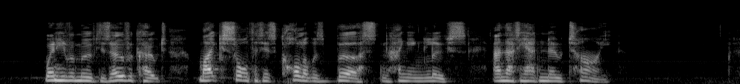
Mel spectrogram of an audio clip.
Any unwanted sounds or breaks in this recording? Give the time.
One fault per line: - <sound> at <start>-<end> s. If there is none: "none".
none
